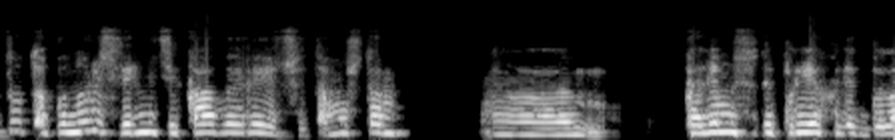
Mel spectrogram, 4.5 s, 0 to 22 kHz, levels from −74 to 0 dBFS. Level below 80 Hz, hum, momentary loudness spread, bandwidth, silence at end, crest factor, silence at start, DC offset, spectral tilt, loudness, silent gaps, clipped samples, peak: -60 dBFS; none; 8 LU; 9.2 kHz; 0 s; 14 dB; 0 s; under 0.1%; -6 dB/octave; -14 LUFS; 2.11-2.38 s, 3.17-3.23 s, 3.30-3.42 s; under 0.1%; 0 dBFS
